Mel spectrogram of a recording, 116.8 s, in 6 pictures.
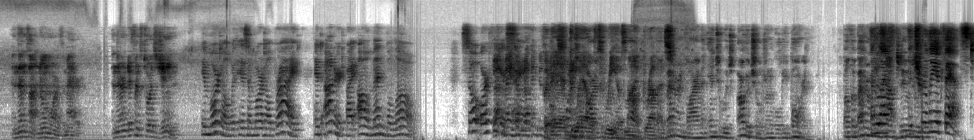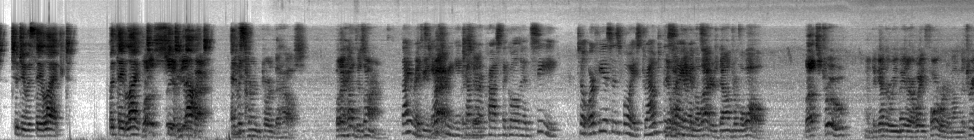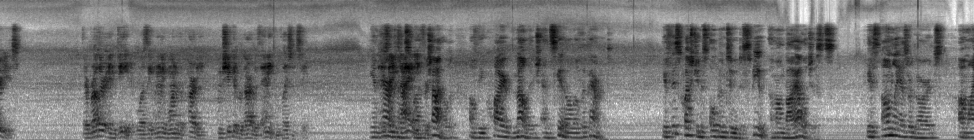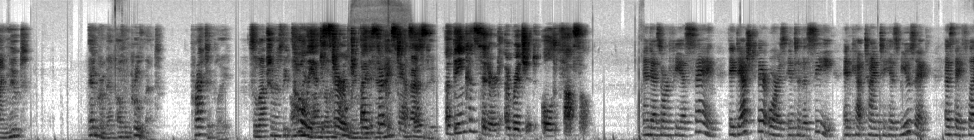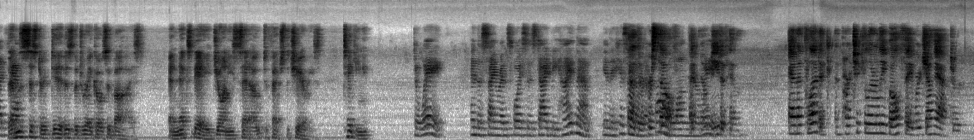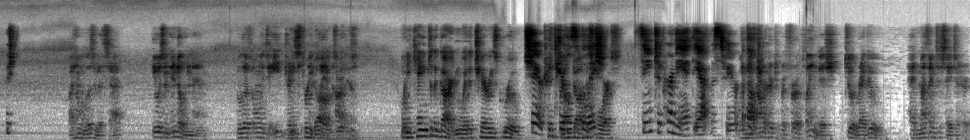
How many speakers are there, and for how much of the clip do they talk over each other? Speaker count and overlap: six, about 19%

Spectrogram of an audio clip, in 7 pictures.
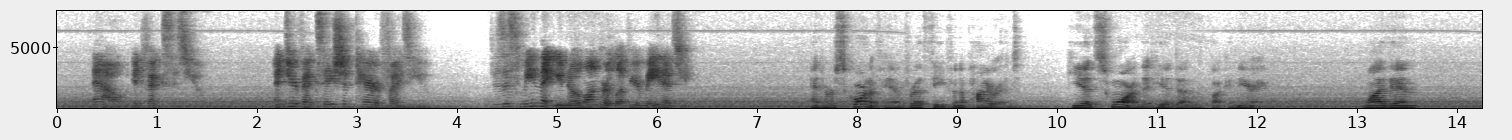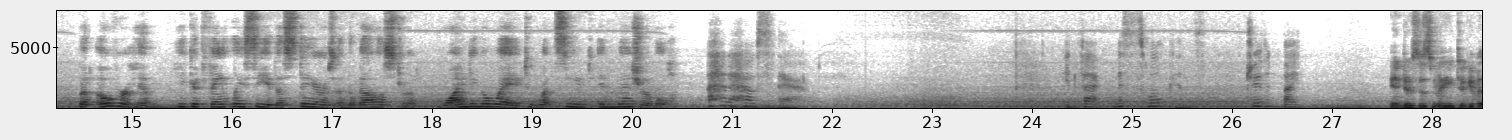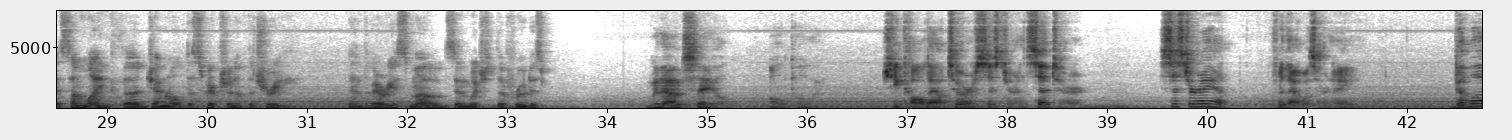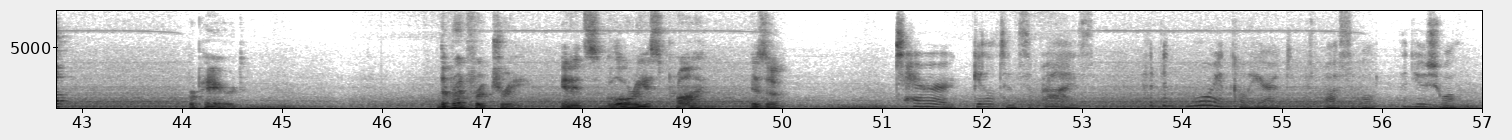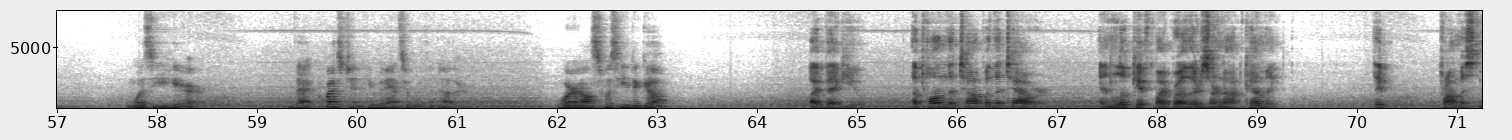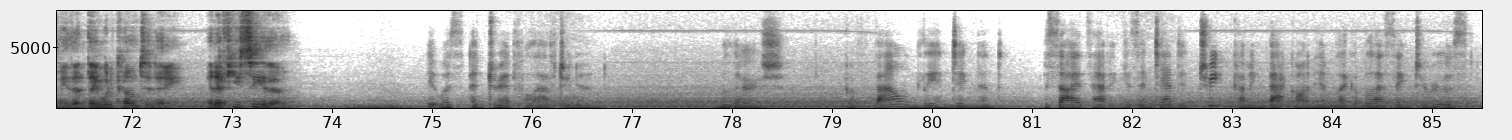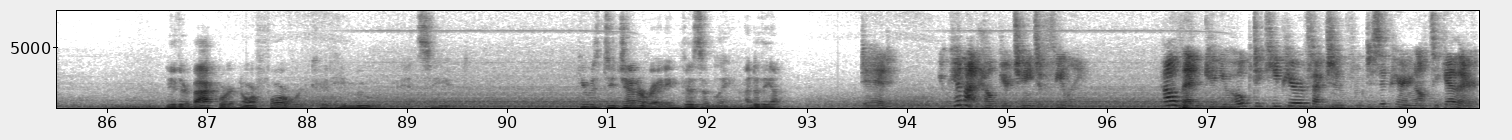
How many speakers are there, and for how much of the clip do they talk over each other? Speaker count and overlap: seven, no overlap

